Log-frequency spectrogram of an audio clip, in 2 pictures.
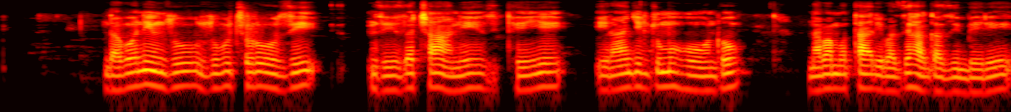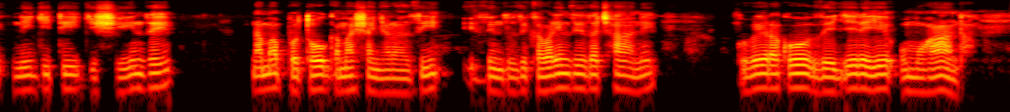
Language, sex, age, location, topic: Kinyarwanda, male, 18-24, Musanze, finance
